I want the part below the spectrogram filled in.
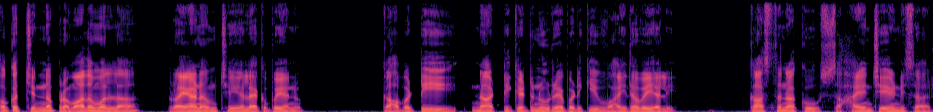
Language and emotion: Telugu, sad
